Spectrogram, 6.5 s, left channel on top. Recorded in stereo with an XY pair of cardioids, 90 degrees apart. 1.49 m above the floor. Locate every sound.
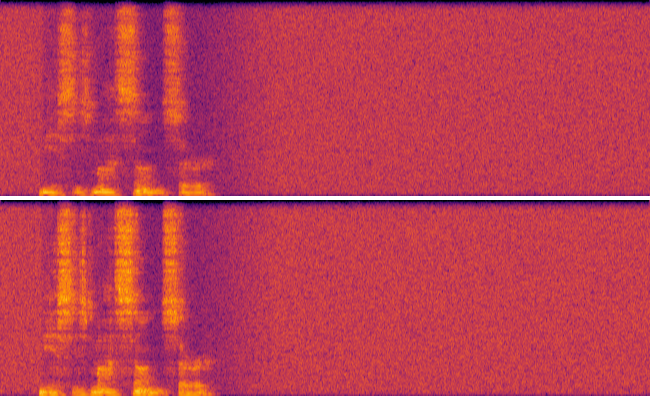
0.4 s a man speaking: 65° right, 7 m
